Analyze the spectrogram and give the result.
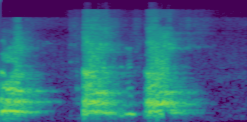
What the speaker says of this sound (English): Hit that dog soundbite real quick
